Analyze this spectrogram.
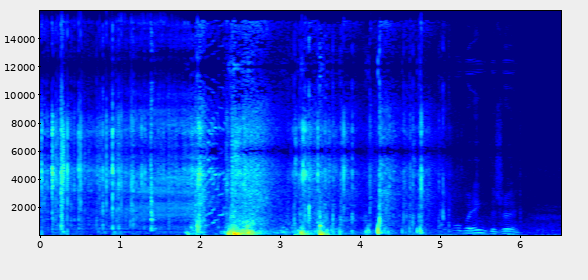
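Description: Footsteps crunch through dry leaves on a forest floor.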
